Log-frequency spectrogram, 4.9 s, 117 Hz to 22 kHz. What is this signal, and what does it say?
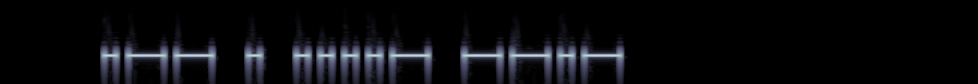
Morse code, heard as a keyed tone, about 20 wpm, 700 Hz. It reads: WE4Q
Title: USA Call Signs - 4 Characters - Repeated 3x - 20wpm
